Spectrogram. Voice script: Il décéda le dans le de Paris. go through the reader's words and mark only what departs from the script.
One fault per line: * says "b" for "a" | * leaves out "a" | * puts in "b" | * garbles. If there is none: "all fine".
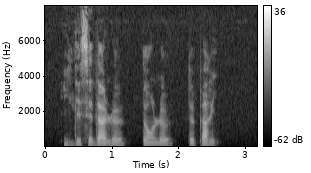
all fine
